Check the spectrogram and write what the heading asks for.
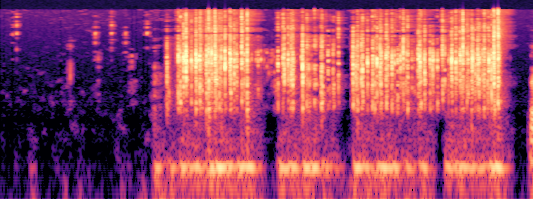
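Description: Fast typing on a computer keyboard in several quick bursts, after a couple of seconds of a few faint scattered key clicks.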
